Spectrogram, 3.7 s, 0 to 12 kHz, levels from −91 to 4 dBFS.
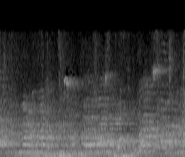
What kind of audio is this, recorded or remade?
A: recorded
